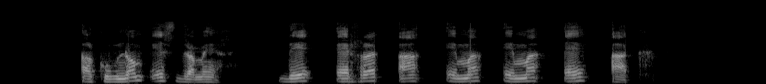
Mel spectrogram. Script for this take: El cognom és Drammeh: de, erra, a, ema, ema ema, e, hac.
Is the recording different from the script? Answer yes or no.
yes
